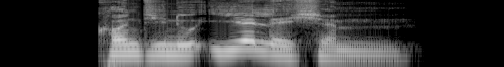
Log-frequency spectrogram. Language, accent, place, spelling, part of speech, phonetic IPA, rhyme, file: German, Germany, Berlin, kontinuierlichem, adjective, [kɔntinuˈʔiːɐ̯lɪçm̩], -iːɐ̯lɪçm̩, De-kontinuierlichem.ogg
- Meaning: strong dative masculine/neuter singular of kontinuierlich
